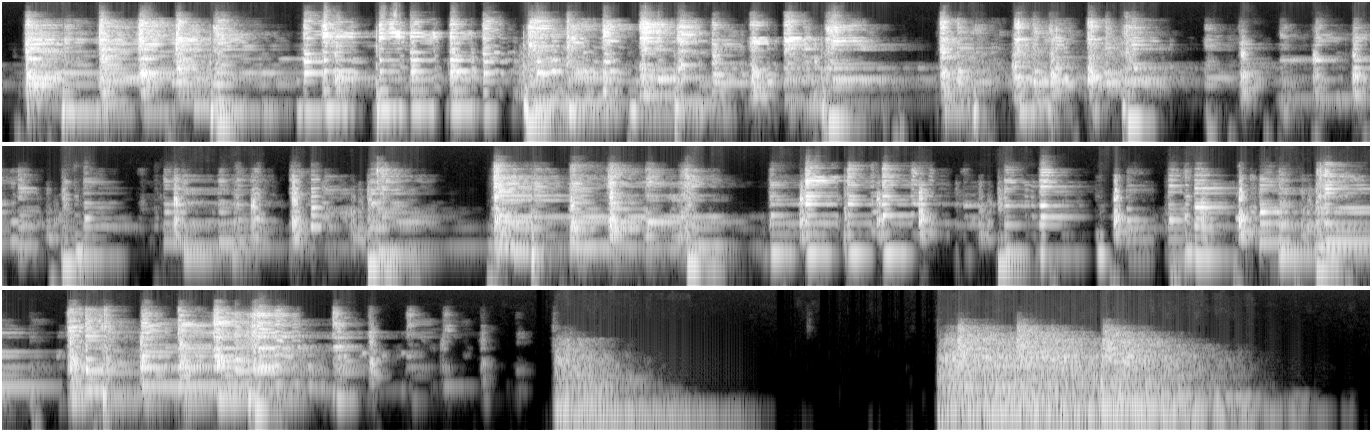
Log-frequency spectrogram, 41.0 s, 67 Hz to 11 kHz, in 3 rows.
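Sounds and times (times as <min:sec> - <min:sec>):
plucked guitar notes: 0:00.0 - 0:32.2, 0:32.9 - 0:34.8
bass line: 0:32.9 - 0:35.0, 0:36.7 - 0:40.7.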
